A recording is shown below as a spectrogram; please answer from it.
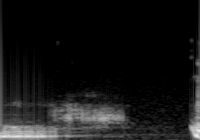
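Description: A man's voice holding a long, steady hesitation sound, a drawn-out "uhh" in the middle of a sentence, which trails off a little over a second in.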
